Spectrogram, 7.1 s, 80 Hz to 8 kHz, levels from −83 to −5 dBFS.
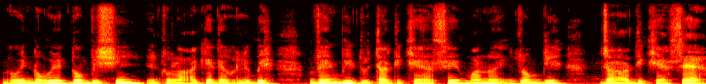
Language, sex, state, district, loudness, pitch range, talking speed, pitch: Nagamese, male, Nagaland, Kohima, -15 LUFS, 125-140 Hz, 180 wpm, 130 Hz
